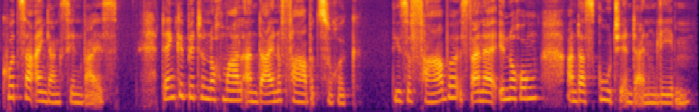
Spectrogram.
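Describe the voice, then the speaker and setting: A woman guiding children through a relaxing dream journey, speaking calmly and soothingly with gentle repetition. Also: mid-range voice. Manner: slow, calm, soothing and repetitive. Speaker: guided relaxation guide for children. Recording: soft music bed. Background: soft music.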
